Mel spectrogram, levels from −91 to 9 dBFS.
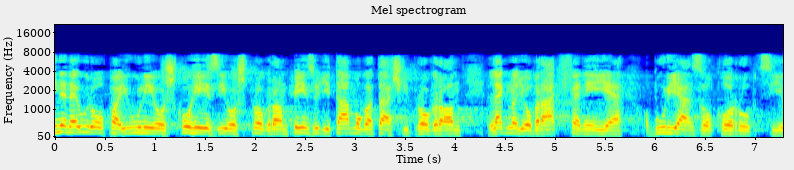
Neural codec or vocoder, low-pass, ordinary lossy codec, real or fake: none; 7.2 kHz; AAC, 32 kbps; real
